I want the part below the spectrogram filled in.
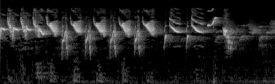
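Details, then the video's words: Rapid, continuous twittering of a Himalayan goldfinch from Parachinar, with high sliding chirps tumbling one after another several times a second, bright and lively throughout. "Parachinar Himalayan Goldfinch Singing 2022"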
